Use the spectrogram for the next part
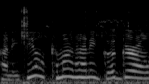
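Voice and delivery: chipper, upbeat, high, encouraging voice. Demonstrating how she urges her along with her voice, chipper and encouraging. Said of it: "my voice is really chipper".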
